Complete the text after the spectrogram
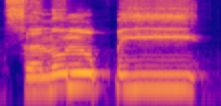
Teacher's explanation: سین سیٹی والا حرف ہے، اس لیے باریک پڑھا جائے گا سیٹی کے ساتھ۔ سنلقی قاف یا زیر قی، تو یہ یا مدہ ہے، آپ اسے 1-2 سیکنڈ کھینچ کر پڑھیں گے۔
